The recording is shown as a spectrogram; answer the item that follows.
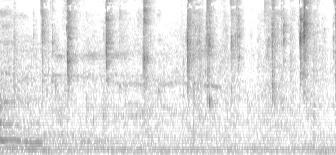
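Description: Faint, scattered clicks and smacks of people eating fruit: chewing and fingers handling fruit pieces, over a steady low hum. A child's voice trails off at the very start.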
